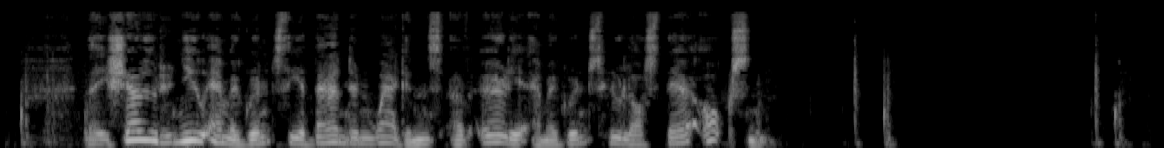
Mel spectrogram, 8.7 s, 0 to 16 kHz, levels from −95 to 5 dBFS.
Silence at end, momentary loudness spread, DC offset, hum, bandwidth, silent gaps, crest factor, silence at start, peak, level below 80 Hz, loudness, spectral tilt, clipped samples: 0.35 s; 11 LU; under 0.1%; none; 11.5 kHz; 5.93-6.02 s, 6.08-6.30 s, 6.49-6.62 s, 6.77-8.18 s, 8.29-8.34 s; 18 dB; 0.15 s; -20 dBFS; -70 dBFS; -36 LUFS; -5 dB/octave; under 0.1%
